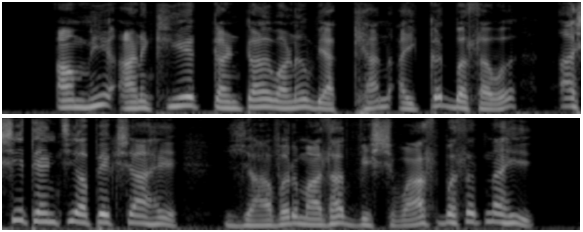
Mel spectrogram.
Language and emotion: Marathi, disgusted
